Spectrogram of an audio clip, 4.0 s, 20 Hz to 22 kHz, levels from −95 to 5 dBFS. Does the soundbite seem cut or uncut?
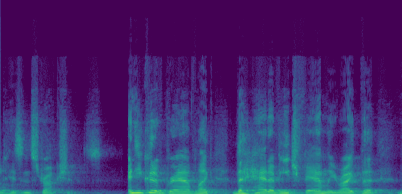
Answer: cut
